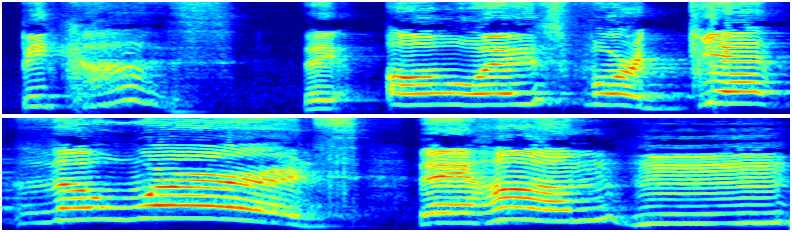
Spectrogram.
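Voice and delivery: high, loud, very drawn-out delivery; gleeful punchline. Pretend. Teacher revealing the hummingbird joke's answer, loud and gleeful. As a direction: belt out the punchline, stretching every word.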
